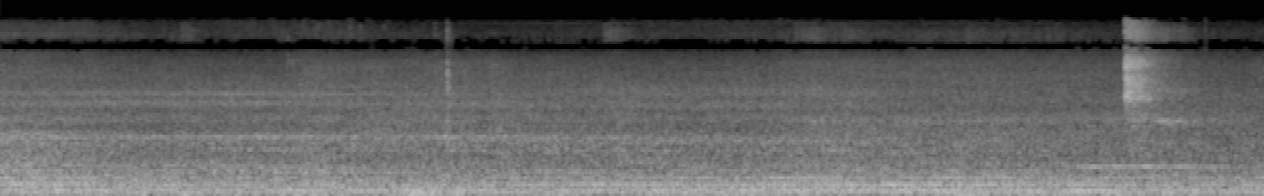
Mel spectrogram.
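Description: Train running past with a steady rumble and a constant motor hum. A short hissing burst comes near the end.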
